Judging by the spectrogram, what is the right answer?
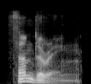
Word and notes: Thundering: British English

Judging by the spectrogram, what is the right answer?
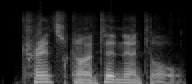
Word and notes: transcontinental: American English

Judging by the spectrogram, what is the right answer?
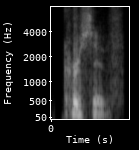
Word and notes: cursive: American English

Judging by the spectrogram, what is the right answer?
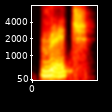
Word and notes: wretch: Indian

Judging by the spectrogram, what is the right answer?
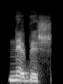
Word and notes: nebbish: Indian

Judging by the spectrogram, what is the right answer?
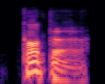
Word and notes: poppa: British English

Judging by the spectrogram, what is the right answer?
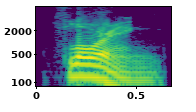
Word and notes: flooring: American English

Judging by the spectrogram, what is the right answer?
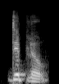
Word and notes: diplo: Indian

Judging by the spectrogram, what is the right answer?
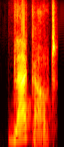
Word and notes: blackout: Indian

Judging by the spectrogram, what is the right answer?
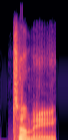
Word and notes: tummy: British English

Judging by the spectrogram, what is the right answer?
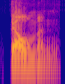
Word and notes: bellman: American English

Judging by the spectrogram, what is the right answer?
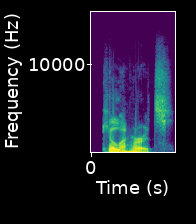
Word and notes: kilohertz: American English

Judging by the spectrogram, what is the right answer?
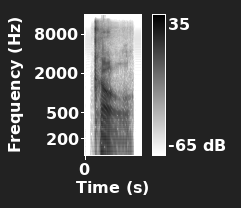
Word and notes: kohl: British English

